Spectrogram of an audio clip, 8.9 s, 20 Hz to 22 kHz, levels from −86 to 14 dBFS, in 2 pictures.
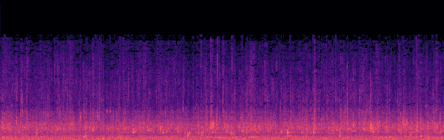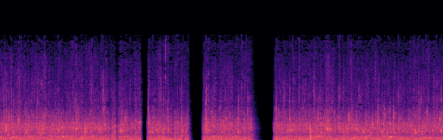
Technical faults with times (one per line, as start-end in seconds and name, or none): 5.53-6.48 repeated stalls (stutter)
6.95-7.19 call audio freeze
